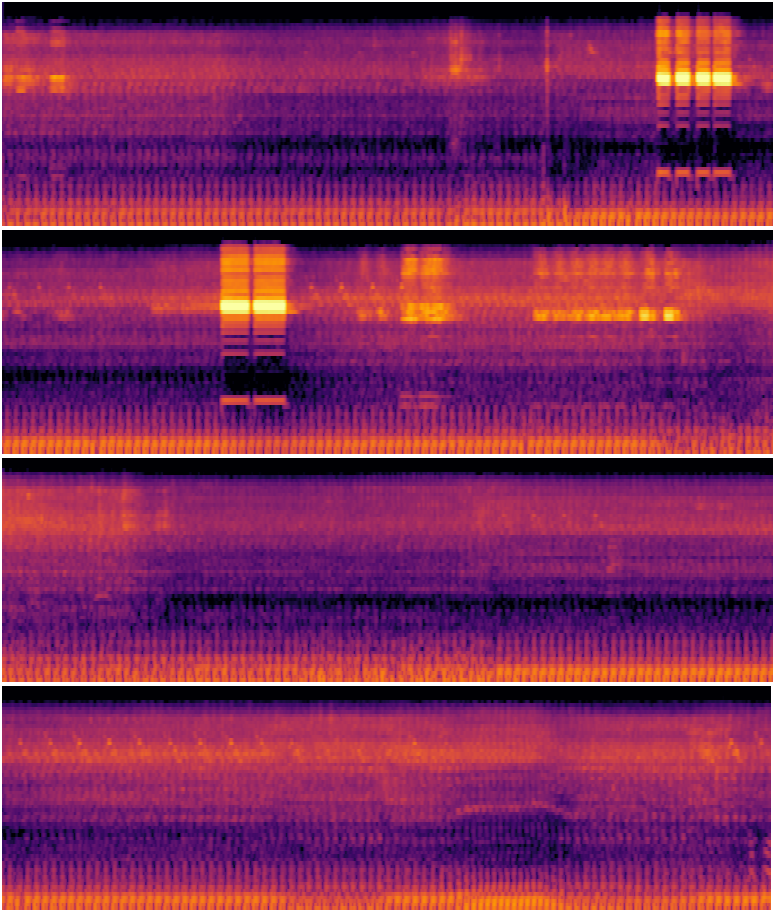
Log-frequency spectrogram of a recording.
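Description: Motorcycle engine running at low revs, a steady low drone. A horn honks loudly twice, about six and ten seconds in, each under a second, and fainter horn beeps follow shortly after.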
